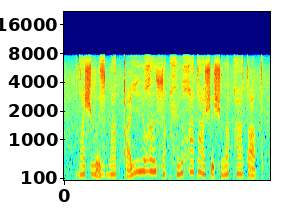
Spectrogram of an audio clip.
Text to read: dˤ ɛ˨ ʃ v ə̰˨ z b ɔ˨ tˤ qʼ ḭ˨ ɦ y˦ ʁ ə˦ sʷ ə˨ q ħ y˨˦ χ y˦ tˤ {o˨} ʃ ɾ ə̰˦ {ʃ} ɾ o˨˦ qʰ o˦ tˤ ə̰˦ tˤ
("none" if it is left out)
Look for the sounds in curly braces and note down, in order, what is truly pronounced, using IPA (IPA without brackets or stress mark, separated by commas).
o˦˨, ʃ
